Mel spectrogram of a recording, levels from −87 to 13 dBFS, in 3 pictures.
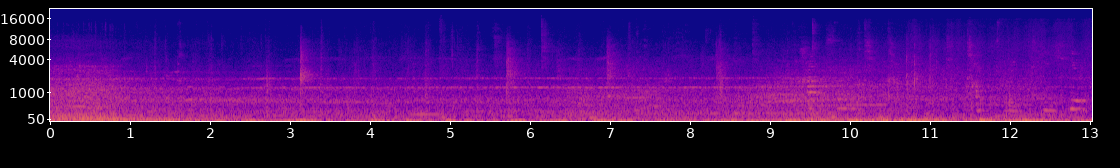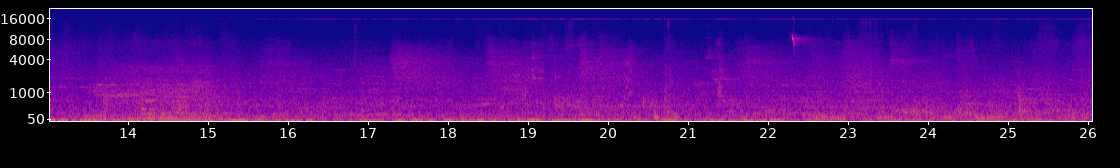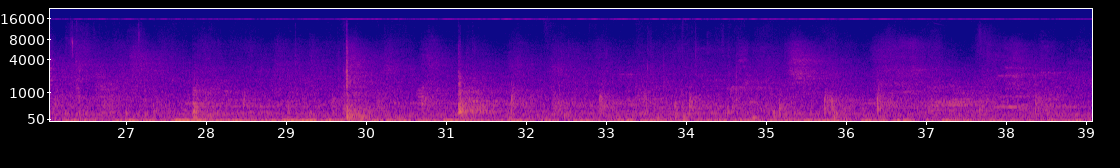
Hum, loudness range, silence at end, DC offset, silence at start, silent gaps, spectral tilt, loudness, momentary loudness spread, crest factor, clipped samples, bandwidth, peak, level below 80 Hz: none; 5 LU; 0 s; under 0.1%; 0 s; none; -5.5 dB/octave; -41 LUFS; 8 LU; 20 dB; under 0.1%; 16.5 kHz; -16 dBFS; -42 dBFS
